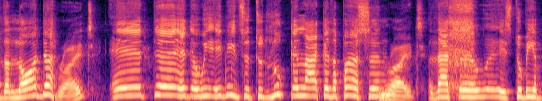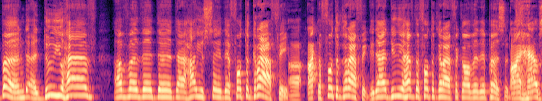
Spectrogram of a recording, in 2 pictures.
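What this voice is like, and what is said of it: Exaggerated outrageous foreign accent. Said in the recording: “without an outrageous accent ... we this. all have outrageous accent here”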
